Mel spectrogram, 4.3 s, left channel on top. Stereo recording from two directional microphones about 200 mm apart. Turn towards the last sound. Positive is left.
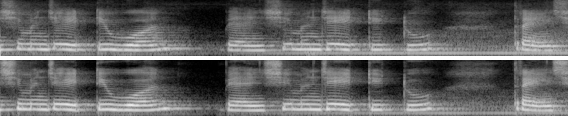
turn(degrees=-30)  # may be behind; listen again after turning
